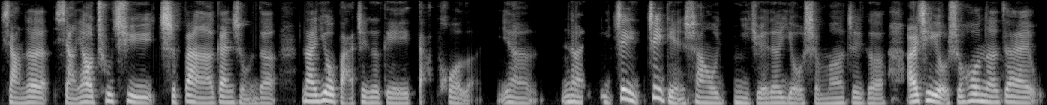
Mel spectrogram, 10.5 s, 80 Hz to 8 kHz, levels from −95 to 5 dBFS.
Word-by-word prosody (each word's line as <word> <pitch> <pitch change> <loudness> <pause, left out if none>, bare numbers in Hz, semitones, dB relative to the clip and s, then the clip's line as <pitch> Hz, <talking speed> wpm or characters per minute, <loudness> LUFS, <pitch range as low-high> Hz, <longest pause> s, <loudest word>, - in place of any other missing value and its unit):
想 150 -3 -1
着 155 -2 +1
想 135 - -1
要 165 +1 +3
出 195 +3 0
去 170 -5 +2
吃 170 - +8
饭 170 -1 +2
啊 140 0 -3
干 160 0 0
什 130 - -4
么 - - -11
的， 140 -1 -7 0.2
那 185 -1 +3
又 195 0 +6
把 - - -5
这 165 - -3
个 150 0 -3
给 135 -1 -6
打 135 - -10
破 - - -6
了。 - - -11 0.2
呀， 150 -1 -7 0.3
那 170 0 -1 0.3
这 240 -8 +5
这 280 -3 +4
点 150 - -2
上 150 -1 -2
我 140 - -5
你 150 -3 -5
觉 135 0 -5
得 150 0 -3
有 140 -3 -5
什 135 -1 -2
么 140 +2 -6
这 145 -1 -5
个 135 0 -7 0.2
而 175 +2 +7
且 205 +2 +6
有 180 - +5
时 165 - 0
候 195 +3 +2
呢， 165 -3 +1
在 160 -3 -1
155 Hz, 250 characters per minute, -24 LUFS, 140-175 Hz, 0.3 s, 吃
